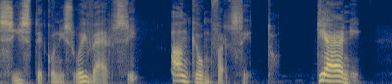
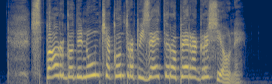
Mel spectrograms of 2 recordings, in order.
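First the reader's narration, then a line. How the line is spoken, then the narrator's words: Shouting. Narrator (Italian): urla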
